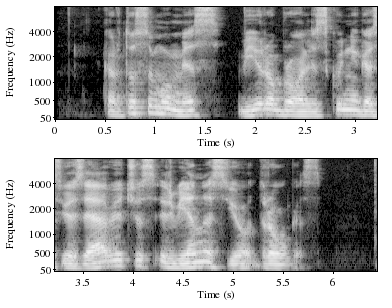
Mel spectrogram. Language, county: Lithuanian, Šiauliai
